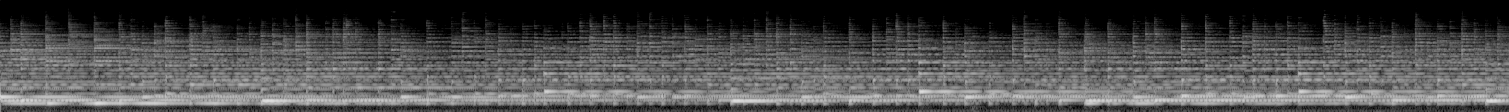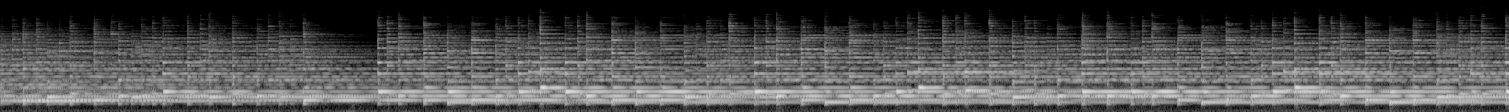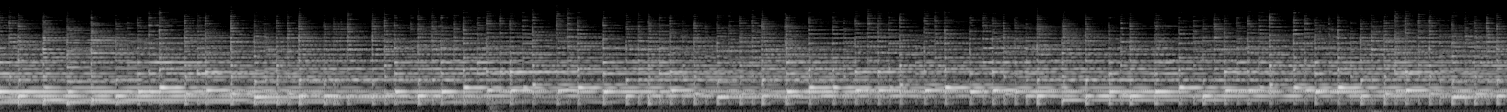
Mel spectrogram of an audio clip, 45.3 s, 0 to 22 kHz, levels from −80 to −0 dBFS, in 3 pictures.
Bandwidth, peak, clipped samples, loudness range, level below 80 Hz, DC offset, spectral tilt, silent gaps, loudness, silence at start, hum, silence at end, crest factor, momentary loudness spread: 13 kHz; -6 dBFS; under 0.1%; 4 LU; -60 dBFS; under 0.1%; -1.5 dB/octave; none; -20 LUFS; 0 s; none; 0 s; 14 dB; 5 LU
